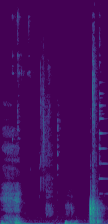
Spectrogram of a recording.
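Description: Dice are rolled, rattling and clattering across a surface in a few scattered bursts and ending in a sharp click as they come to rest on a double six; soft low thumps of handling in between, with no voices.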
